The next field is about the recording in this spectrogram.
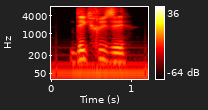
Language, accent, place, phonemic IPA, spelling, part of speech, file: French, France, Lyon, /de.kʁy.ze/, décruser, verb, LL-Q150 (fra)-décruser.wav
- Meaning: "(dy.) to ungum"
